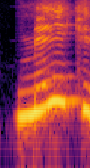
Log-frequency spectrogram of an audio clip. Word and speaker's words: make: Make each other. Aqui o E não é pronunciado, termina com som de K.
